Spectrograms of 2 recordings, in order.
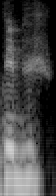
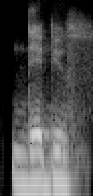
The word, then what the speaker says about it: début: So you don't do the. I mean, often it happens that when we pronounce it in English, the u, the u sound we pronounce u, and in English it often becomes u, like a fuller, larger u, and we just say debut.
